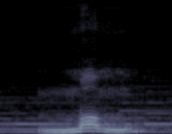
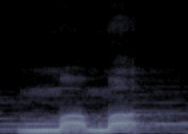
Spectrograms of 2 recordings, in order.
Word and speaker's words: मम: इसे मम बिल्कुल भी नहीं कहना है, इसका शुद्ध उच्चारण है मम। मम अंत में अ की ध्वनि अवश्य आनी चाहिए।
